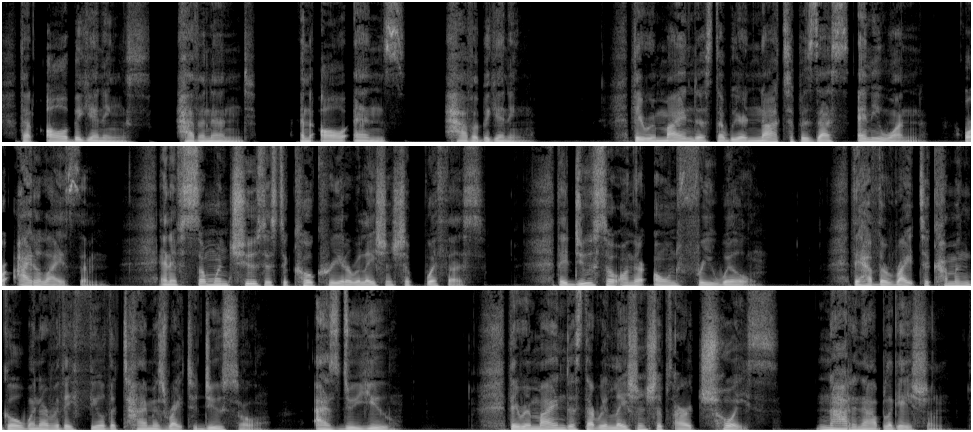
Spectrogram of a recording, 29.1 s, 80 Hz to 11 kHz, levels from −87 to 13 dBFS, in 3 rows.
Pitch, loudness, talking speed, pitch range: 100 Hz, -19 LUFS, 155 wpm, 75-115 Hz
